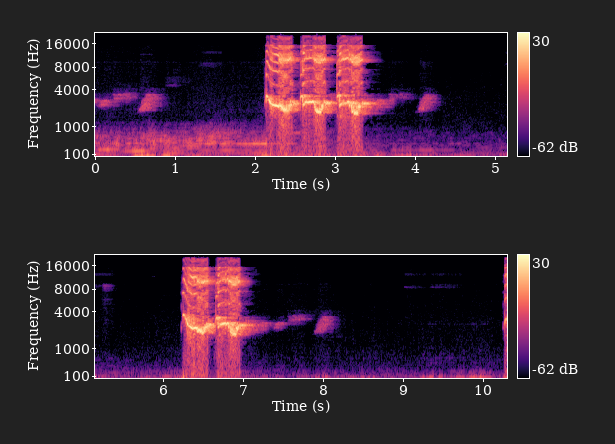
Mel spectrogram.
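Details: Orange-headed thrush, ngeplong-style song for drawing out other birds: two loud clusters of sharp, clipped whistled notes about four seconds apart, with soft low rumbling and a few faint distant whistles between.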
